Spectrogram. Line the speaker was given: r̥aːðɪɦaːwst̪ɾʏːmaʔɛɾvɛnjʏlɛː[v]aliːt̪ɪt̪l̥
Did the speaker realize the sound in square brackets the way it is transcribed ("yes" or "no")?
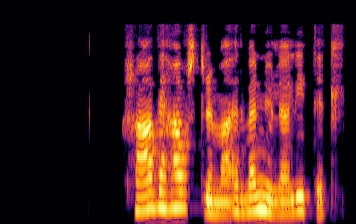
no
